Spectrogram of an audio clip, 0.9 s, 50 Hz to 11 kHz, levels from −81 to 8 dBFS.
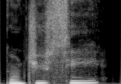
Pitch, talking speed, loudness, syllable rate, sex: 235 Hz, 195 wpm, -14 LUFS, 4.2 syllables/s, female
